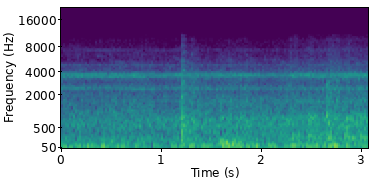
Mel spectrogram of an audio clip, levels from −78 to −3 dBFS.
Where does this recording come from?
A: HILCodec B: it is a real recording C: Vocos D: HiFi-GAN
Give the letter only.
B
